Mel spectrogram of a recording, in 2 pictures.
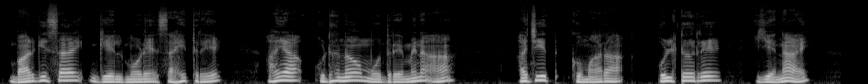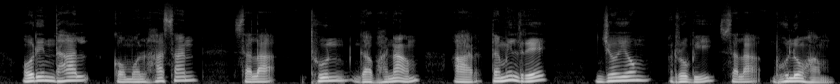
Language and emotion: Santali, neutral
